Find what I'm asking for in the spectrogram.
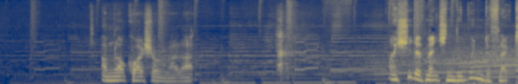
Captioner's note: chuckles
